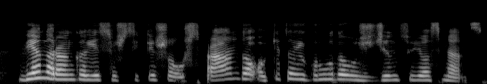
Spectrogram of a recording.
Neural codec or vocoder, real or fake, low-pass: codec, 32 kHz, 1.9 kbps, SNAC; fake; 7.2 kHz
